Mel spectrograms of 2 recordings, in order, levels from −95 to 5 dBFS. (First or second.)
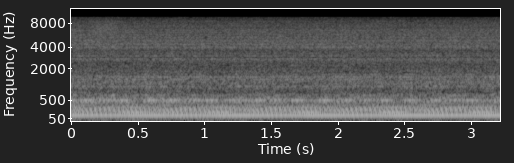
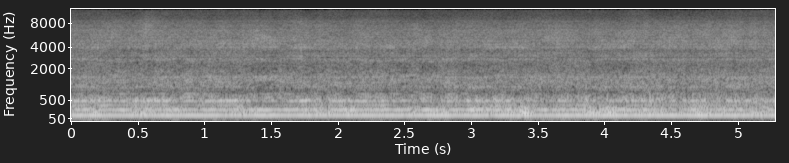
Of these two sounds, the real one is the first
